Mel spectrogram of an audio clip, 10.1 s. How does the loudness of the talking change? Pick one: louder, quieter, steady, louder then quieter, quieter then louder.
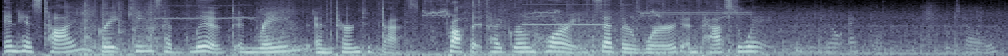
quieter.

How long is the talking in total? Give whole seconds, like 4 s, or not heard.
10 s.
